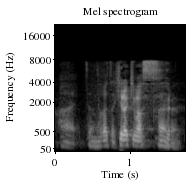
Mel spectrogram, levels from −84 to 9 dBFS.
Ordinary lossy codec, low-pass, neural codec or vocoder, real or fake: none; none; none; real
